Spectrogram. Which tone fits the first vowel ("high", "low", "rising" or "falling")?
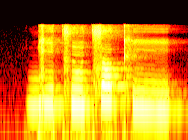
low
